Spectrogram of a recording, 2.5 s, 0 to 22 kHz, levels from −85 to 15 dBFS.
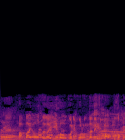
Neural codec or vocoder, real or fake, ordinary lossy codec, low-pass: none; real; none; 7.2 kHz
